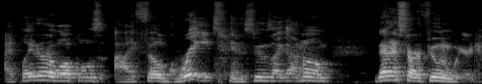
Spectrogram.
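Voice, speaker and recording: A man's voice: on the high side, normal speed. Congested man chatting on his channel. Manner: rambling, chatty, many fillers and restarts. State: congested, stuffy voice. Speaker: card game channel host. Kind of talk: casual deck profile vlog.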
